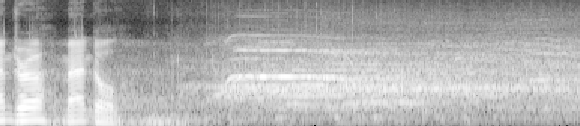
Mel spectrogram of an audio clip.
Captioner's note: audience applauds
